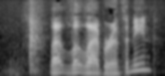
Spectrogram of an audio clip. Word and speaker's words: labyrinthine: Well, no, how you pronounce it? Labyrinthine.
